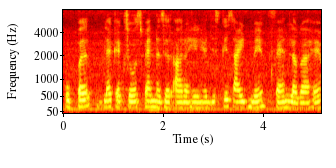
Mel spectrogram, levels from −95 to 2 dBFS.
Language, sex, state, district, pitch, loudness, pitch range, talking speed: Hindi, female, Chhattisgarh, Raipur, 170 Hz, -17 LUFS, 165-180 Hz, 160 wpm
